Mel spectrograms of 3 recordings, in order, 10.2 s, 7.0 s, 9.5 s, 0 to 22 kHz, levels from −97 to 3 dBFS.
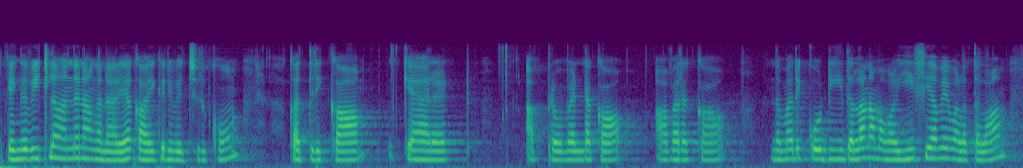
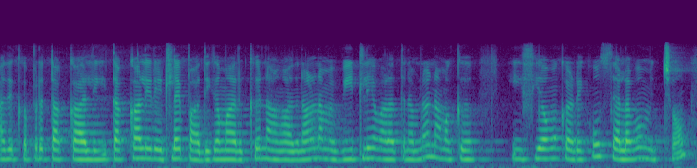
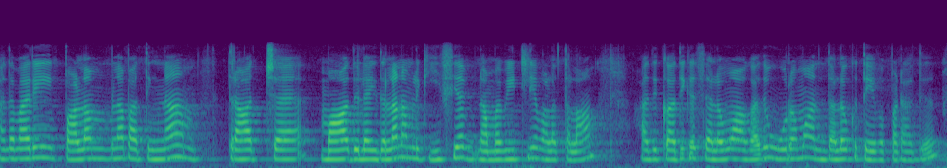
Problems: none marked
